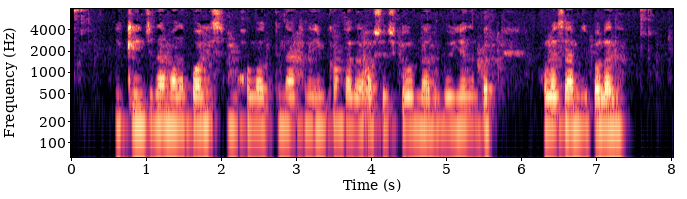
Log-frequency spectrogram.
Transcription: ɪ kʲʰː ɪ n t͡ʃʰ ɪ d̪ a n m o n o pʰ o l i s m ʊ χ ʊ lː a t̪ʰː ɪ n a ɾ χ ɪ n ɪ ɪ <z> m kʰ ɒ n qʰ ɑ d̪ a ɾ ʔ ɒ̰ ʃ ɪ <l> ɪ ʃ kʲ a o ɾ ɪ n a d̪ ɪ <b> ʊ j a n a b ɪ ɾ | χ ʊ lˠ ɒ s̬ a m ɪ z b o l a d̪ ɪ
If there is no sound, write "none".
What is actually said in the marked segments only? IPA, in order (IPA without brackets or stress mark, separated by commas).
none, ɾ, b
